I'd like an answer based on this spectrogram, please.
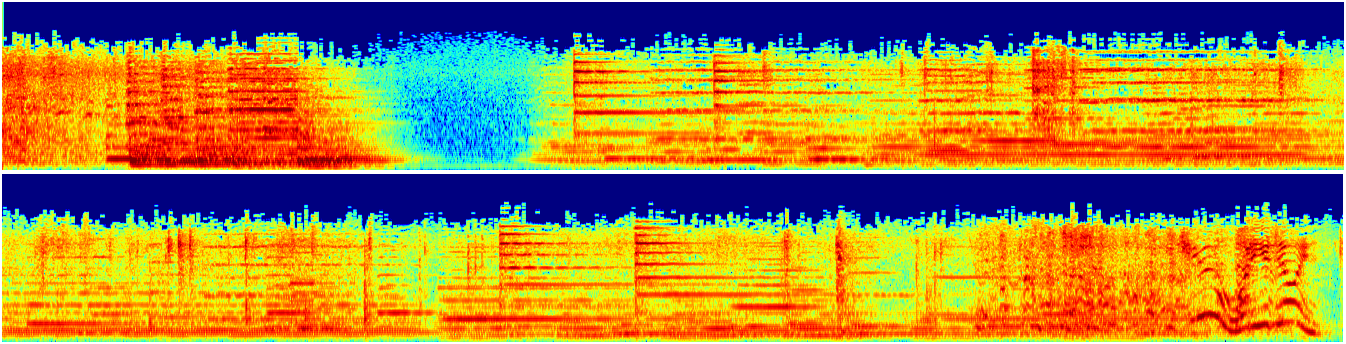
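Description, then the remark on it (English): A doorbell that is being fixed rings with bright, overlapping chimes that sound again and again, fairly loud, mixed with people chattering. “Fixing the doorbell. I won't ring. You just rang.”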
